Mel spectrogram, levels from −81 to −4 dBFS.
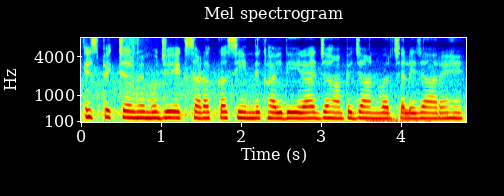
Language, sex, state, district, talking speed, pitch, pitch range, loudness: Hindi, female, Punjab, Kapurthala, 235 wpm, 205 Hz, 200-215 Hz, -12 LUFS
